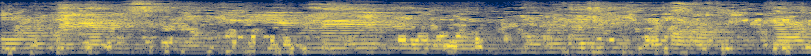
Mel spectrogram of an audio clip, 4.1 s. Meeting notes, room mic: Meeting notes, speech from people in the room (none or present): present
